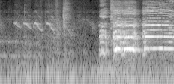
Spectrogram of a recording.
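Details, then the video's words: Kukuak Balenggek rooster from Solok, West Sumatra: faint small bird chirps first, then a loud rich crow of long held harmonic notes split into two stepped sections. "Ayam kukuak balenggek ayam asli solok sumbar"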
